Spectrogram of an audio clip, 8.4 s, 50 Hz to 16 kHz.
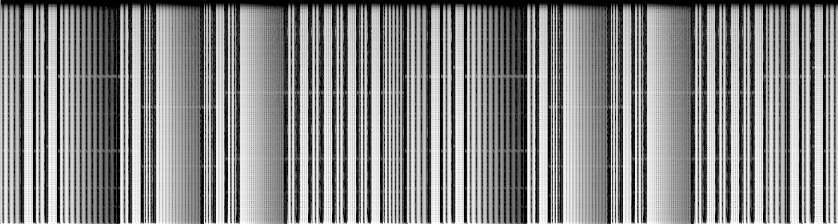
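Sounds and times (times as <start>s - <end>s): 
MOS 6581 SID chip synth: 0.0s - 8.3s.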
